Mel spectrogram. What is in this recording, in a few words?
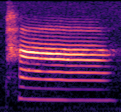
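"paa3", Cantonese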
